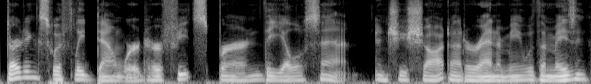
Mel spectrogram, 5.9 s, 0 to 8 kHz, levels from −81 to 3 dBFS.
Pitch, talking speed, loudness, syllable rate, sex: 100 Hz, 185 wpm, -17 LUFS, 4.8 syllables/s, male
